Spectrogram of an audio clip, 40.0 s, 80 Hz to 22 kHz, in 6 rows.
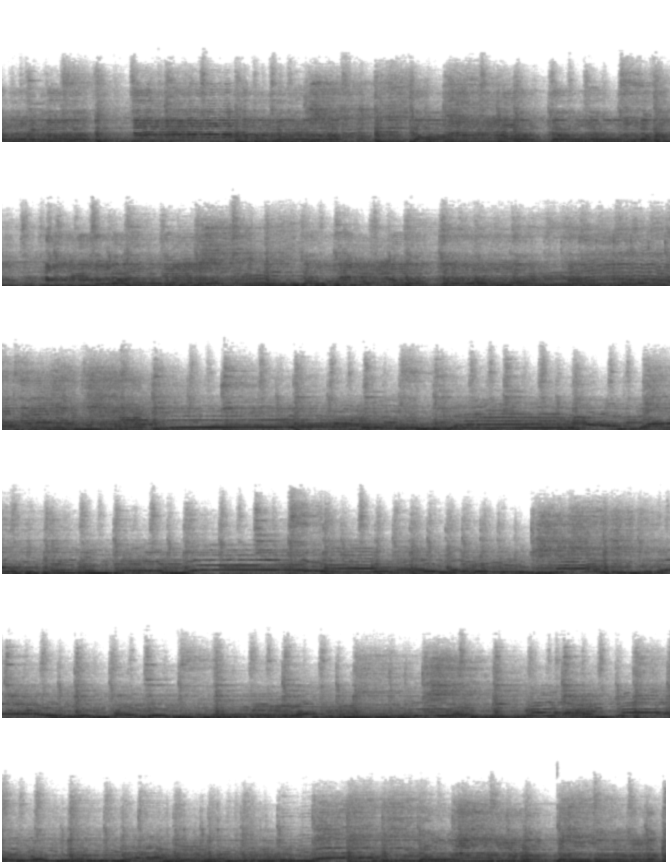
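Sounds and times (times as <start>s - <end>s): bass guitar: 0.0s - 40.0s
drum kit: 0.0s - 40.0s
electric guitar lead line: 0.0s - 40.0s
percussion: 0.0s - 40.0s.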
